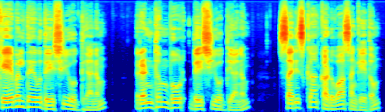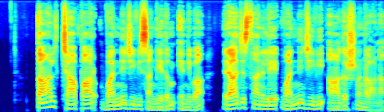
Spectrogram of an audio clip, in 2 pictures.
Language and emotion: Malayalam, neutral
